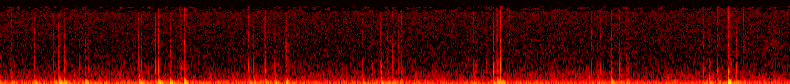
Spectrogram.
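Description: Fingertips and nails tap and scratch the glossy card cover of a softcover mandala coloring book lying flat on a table, a solid stack of paper underneath. Eleven quiet, dull, low thuds are spread across the clip, mixed with faint brief scratches. Each tap dies almost instantly, with no ring.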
